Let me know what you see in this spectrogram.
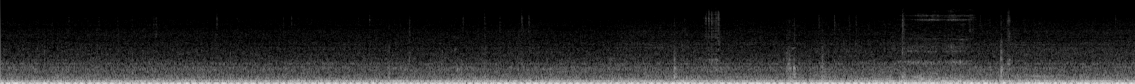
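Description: Steady low rumble of a vehicle engine idling close by in stalled road traffic, with a few faint clicks now and then.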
